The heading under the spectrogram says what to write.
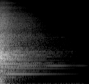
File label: STEELS, 3D Drums, ROOM SINGLE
